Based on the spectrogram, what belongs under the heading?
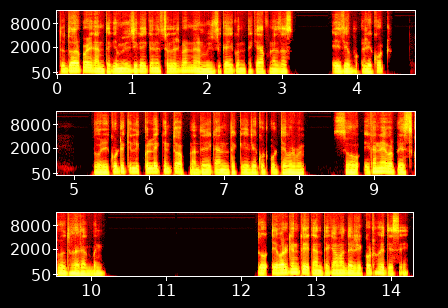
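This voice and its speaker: A tutorial host talks a casual step-by-step lesson in Bengali, dropping in English words and leaning on the same linking phrases again and again. His mid-range voice is warm and fast, broken by long pauses. The studio recording is clean with no echo.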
